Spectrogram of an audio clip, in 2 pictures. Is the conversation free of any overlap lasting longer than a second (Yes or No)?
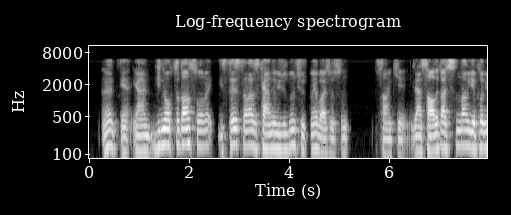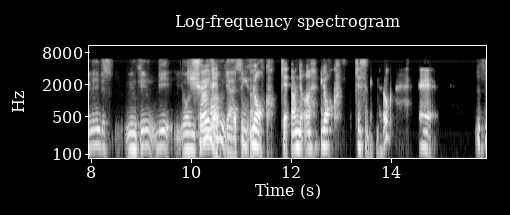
No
